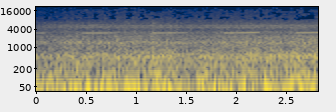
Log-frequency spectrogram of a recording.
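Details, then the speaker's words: Royal Enfield Guerrilla 450 riding at low speed while turning, indicators on, aftermarket buzzer relocated from under seat to behind speedo: faint evenly spaced high beeps over engine and road rumble, rider can hear it. Indicator buzzer working. "The buzzer is now sounding. I can hear it. I don't suppose you can pick it up."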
